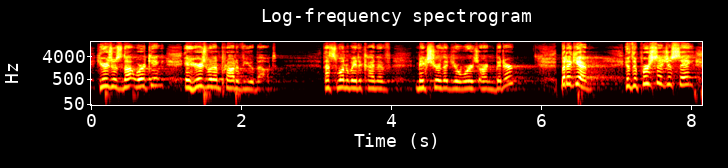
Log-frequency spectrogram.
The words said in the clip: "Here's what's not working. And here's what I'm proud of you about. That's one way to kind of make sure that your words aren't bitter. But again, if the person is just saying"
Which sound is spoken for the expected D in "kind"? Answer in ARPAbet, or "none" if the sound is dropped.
D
